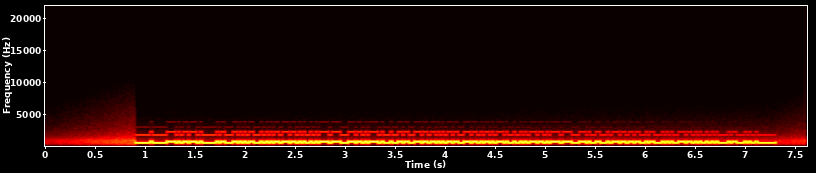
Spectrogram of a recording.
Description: RTTY (45.45 baud, 170 Hz shift), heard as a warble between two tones, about 690 Hz centre. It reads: BRCS FEO EQL RL DHJ EOHC LBY FXBF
